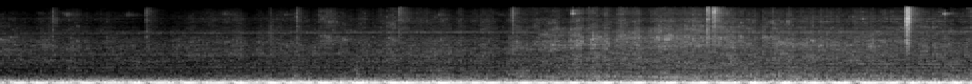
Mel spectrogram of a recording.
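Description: A diesel locomotive rumbles past nearby.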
